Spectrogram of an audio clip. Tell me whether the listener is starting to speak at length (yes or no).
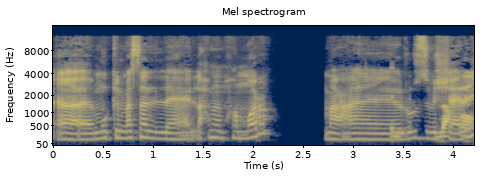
yes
